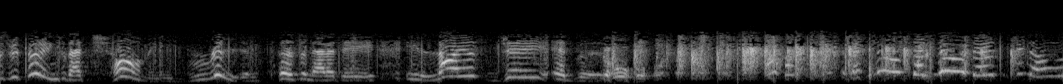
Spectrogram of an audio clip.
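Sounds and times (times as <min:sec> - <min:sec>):
speech: 0:00.5 - 0:06.8
voices and laughter: 0:05.9 - 0:10.6
audience applause: 0:06.0 - 0:10.4.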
